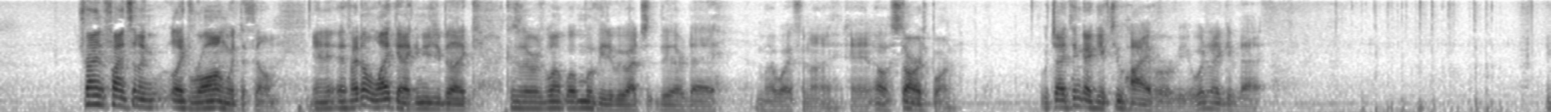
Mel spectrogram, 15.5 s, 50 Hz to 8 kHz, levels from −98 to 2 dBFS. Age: 30-49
